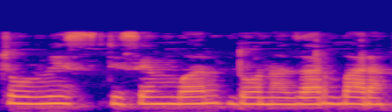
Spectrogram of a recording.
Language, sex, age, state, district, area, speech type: Marathi, female, 45-60, Maharashtra, Akola, urban, spontaneous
